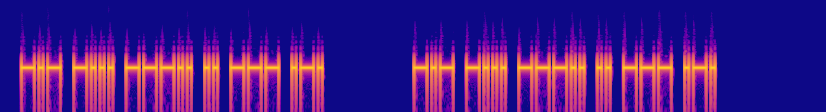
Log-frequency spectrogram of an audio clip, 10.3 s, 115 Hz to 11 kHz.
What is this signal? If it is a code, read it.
Morse code, heard as a keyed tone, about 22 wpm, 700 Hz. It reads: KB8IOR KB8IOR
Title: USA Call Signs - 6 Characters - Repeated 3x - 22wpm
